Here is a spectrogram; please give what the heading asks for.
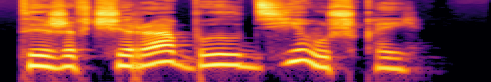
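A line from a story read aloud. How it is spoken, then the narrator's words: Quiet, into the ear. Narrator (Russian): тихо сказал на ухо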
